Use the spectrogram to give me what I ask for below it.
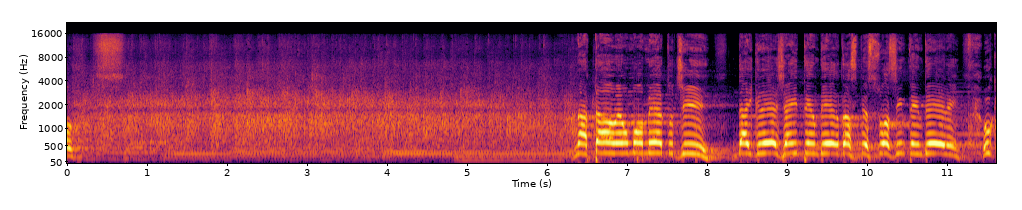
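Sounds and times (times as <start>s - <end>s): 
speech: 0.0s - 0.4s, 6.3s - 11.6s
audience clapping: 0.0s - 7.4s.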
